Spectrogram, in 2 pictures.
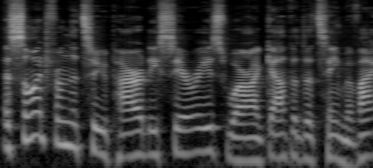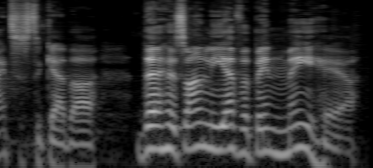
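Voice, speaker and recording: A YouTube gaming channel host from southern England reads a scripted, self-mocking commentary over gameplay in his southern English accent. He talks fast and expressively, his high-leaning voice pushed and bright.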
